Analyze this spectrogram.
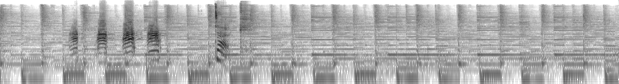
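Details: Domestic farm duck quacking in a series of loud, nasal, harmonic quacks during the first few seconds, over a steady backing of children's music with a regular beat throughout.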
